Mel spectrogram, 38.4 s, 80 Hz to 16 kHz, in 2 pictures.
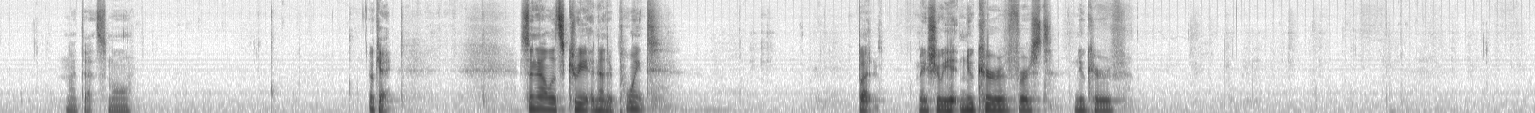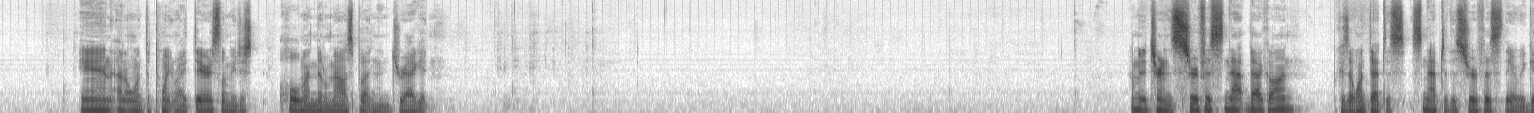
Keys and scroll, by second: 11.4 ctrl+z.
